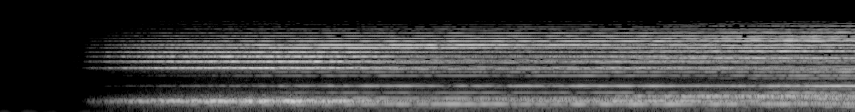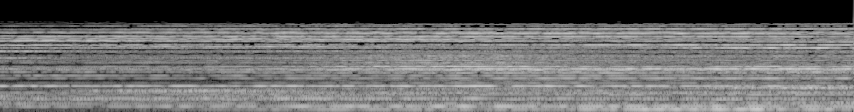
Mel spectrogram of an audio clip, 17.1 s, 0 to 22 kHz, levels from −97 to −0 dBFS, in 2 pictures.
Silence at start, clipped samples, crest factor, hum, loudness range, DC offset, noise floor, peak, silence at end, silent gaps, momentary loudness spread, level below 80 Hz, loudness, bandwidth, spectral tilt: 1.1 s; under 0.1%; 16 dB; none; 6 LU; under 0.1%; under -90 dBFS; -6 dBFS; 0 s; none; 7 LU; -40 dBFS; -19 LUFS; 11 kHz; -1 dB/octave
